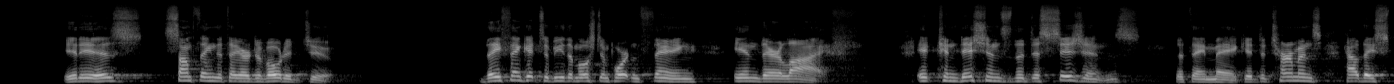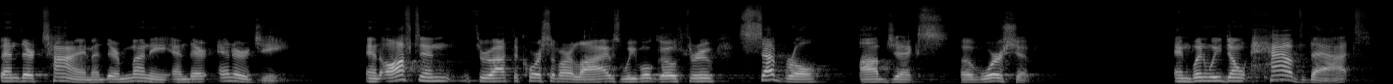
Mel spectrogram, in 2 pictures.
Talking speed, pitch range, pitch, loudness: 135 wpm, 130-160 Hz, 145 Hz, -29 LUFS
